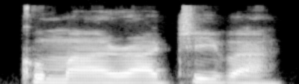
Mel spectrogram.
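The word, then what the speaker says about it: Kumārajīva: can you pronounce his name? Kumarajiva.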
